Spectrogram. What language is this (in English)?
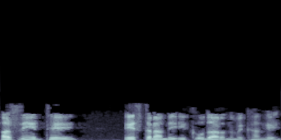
Punjabi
